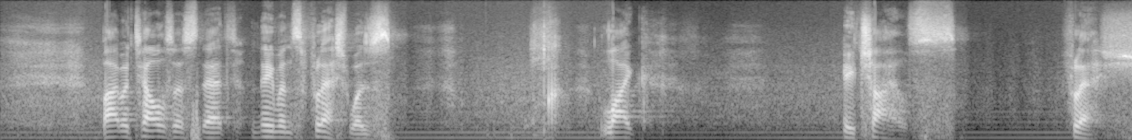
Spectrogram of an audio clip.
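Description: A man preaches with animation into a microphone, pausing between phrases.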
